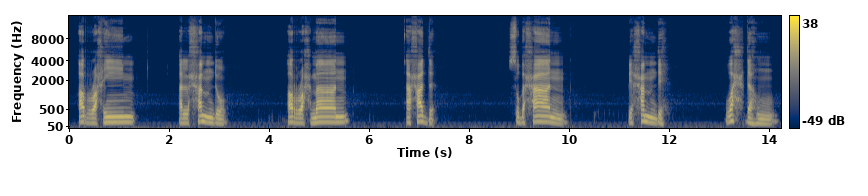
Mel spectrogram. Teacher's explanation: باید توجه بکنیم که در زبان عربی تلفظ حرف حاء متفاوت با حرف حاء دو چشم هست. حرف حاء از حروف حلقی هست، از وسط حلق تلفظ میشه و نوعی گرفتگی خاصی که در وسط حلق ایجاد میشه به ما کمک میکنه تا حرف حاء رو تلفظ بکنیم.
